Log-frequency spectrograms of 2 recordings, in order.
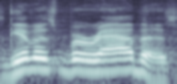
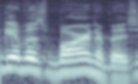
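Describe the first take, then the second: First: "Barabbas" said ba-RAB-us, no n; right name. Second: "Barnabas" said with the n, BAR-na-bus; wrong name. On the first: Preacher correcting the class on the crowd's cry, right name. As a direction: give "Barabbas" its stress on RAB. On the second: Preacher correcting the class on the crowd's cry, wrong name. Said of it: "Yeah, it was". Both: Shown as a demonstration.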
